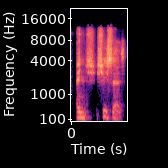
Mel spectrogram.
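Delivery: ordinary delivery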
